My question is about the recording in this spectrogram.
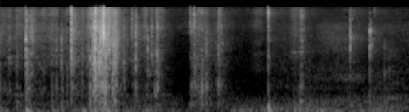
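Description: The crinkly wrapper of an already-opened Upper Deck hockey card pack being handled as cards are pulled out of it: short rustles, loudest about half a second in, then fainter crinkles and light ticks.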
